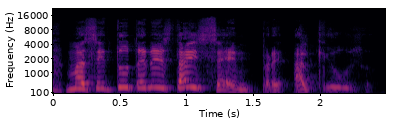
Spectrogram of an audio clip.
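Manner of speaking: grido alto e forte, esasperato; urlando. Acted. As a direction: urla incredulo contro Bartleby. (il narratore urla a Bartleby esasperato)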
